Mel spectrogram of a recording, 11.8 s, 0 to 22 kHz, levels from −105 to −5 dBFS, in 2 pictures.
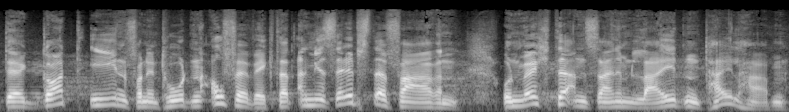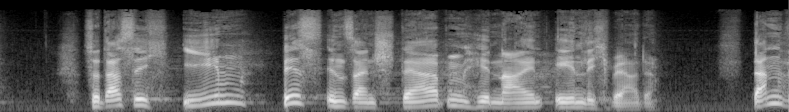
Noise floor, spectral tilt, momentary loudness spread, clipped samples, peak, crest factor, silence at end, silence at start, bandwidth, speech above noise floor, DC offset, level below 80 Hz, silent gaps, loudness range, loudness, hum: -57 dBFS; -3 dB/octave; 9 LU; under 0.1%; -4 dBFS; 20 dB; 0 s; 0.05 s; 16 kHz; 34 dB; under 0.1%; -66 dBFS; none; 4 LU; -22 LUFS; none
